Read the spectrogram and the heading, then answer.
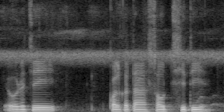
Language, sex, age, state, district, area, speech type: Nepali, male, 18-30, West Bengal, Kalimpong, rural, spontaneous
